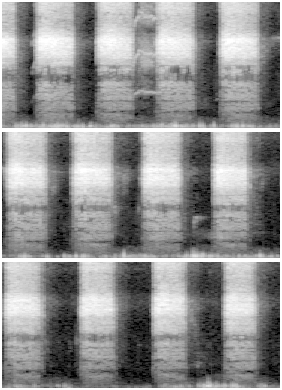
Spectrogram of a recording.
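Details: Common myna nestlings screaming for their mother at the nest: loud, harsh, hissing wheezes repeated steadily, about one burst every second, twelve in a row, with soft rustling between them.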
